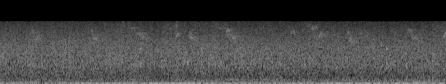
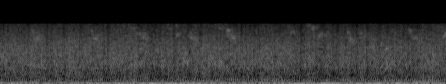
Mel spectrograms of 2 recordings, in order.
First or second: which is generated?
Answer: second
